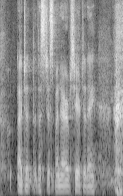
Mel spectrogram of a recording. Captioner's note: laughs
